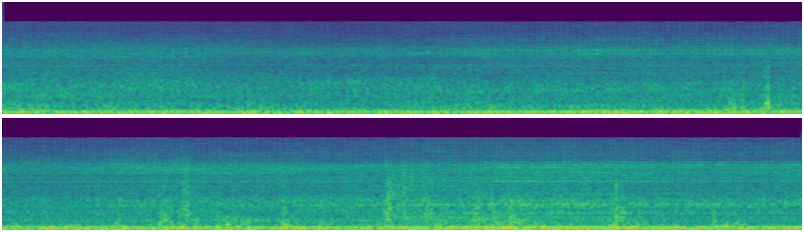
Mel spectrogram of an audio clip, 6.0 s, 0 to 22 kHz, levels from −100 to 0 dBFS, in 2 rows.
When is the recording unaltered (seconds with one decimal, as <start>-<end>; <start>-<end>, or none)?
0.0-0.4; 1.8-6.0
